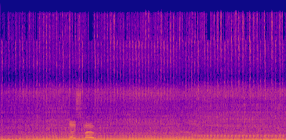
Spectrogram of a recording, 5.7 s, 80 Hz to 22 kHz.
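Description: A Honda GL1000 motorcycle runs at a steady idle just after starting, a close, loud, even engine drone with a faint mechanical whine, and a person briefly speaks over it.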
